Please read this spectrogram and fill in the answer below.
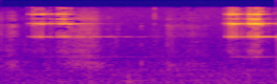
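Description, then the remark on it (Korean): A bicycle bell rings twice, two bright metallic trills with a short pause between them, clear, with no voices. “네, 자전거 벨소리입니다.”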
